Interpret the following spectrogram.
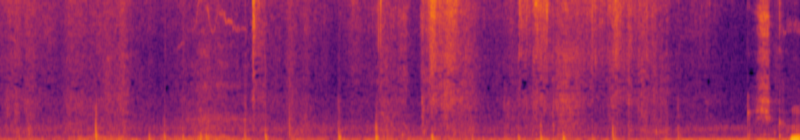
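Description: Footsteps on snow, a person walking at an even pace with short irregular crunches of packed snow underfoot.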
